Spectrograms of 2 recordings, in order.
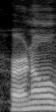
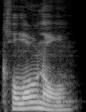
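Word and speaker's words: colonel: we say the word konel like kernel is German why we say the word yeah I always thought it was like colonal or Colonial or something kind of like in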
